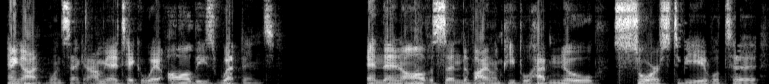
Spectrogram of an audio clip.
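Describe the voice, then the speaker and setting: A man's voice: medium pitch, a bit bright. A man on a live stream, ranting about politics in a heated, sarcastic way. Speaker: livestreamer.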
